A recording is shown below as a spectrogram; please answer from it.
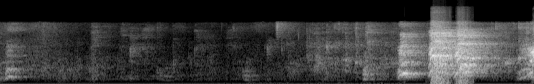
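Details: Shih Tzu puppy named Flame, about four months old, chasing his ball around the house indoors; soft scuffling and faint yips build to a pair of loud, sharp barks near the end.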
